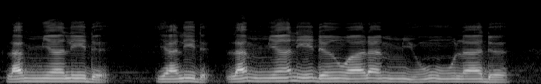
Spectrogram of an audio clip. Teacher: membaca huruf qalqalah sukun yang berada di tengah kalimat atau akhir kalimat tanpa waqaf padanya. Maka suara pantulannya kecil. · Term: qalqalah sughra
